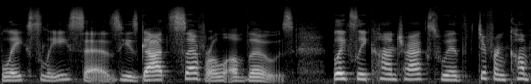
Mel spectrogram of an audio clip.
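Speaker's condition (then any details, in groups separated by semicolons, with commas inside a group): No condition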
